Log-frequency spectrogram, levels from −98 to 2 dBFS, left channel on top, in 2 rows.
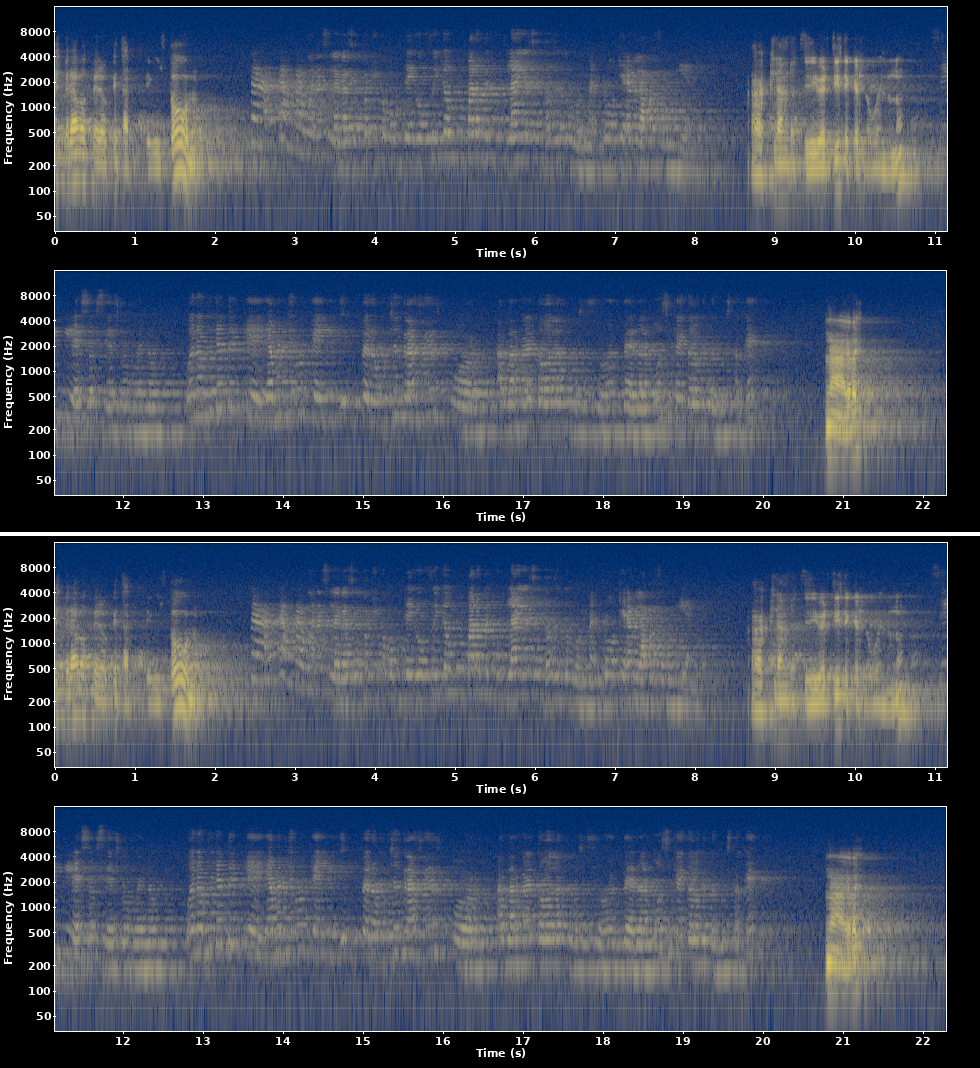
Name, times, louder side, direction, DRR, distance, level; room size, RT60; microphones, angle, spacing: voice 1, 0.0-1.8 8.7-10.6 20.8-21.2, left 3 dB, 45° left, 10 dB, 0.9 m, -24 dB
voice 2, 2.5-8.0 11.1-12.4 12.8-19.9, right 1 dB, 10° left, -2 dB, 3.9 m, -40 dB
30.0 x 13.5 x 9.0 m, 2.3 s
head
